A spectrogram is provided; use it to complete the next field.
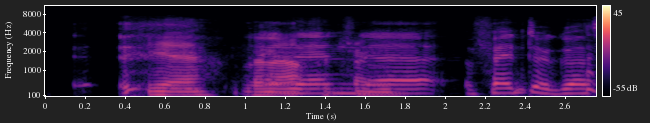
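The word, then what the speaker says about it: Lennart Poettering: The ISC was saying, Mitzi was saying, his name is pronounced Leonard Patring. Yeah, Leonard Patring.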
